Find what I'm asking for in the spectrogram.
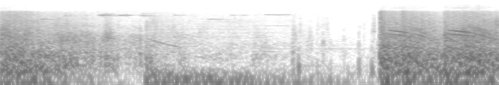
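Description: Gunfire crackles in a Counter-Strike match, a steady spatter of distant shots followed by a sudden louder burst near the end.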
